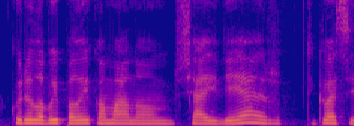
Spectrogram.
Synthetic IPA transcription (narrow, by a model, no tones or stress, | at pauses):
kʊɾʲɪlˠɐbɐɪpɐlˠɐɪkoːmɑːnoːʃʲæːɪd̪ʲeːjæːɪrt̪ʲɪkʲuɔsʲɪ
